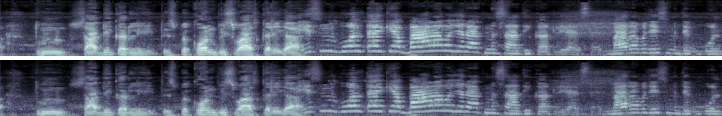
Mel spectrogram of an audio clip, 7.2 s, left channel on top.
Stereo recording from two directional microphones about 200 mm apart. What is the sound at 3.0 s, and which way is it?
Speech, 10° right (ahead or behind).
